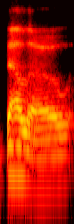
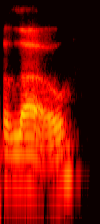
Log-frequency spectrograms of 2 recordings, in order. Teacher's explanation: um are differing in stress here between bellow and below okay the first syllable stressed on bellow the second syllable stressed on below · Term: word stress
